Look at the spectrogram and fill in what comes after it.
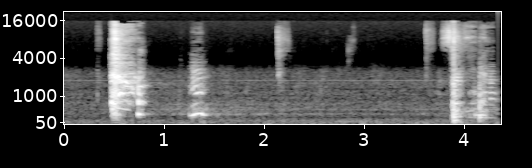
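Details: Coughing while eating very spicy food with sambal: several short coughs and throat-clearing bursts in two clusters with a quiet pause between.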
